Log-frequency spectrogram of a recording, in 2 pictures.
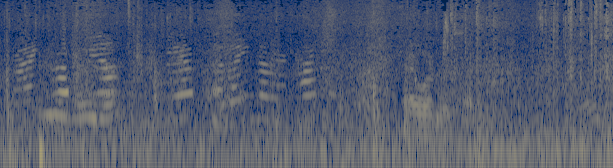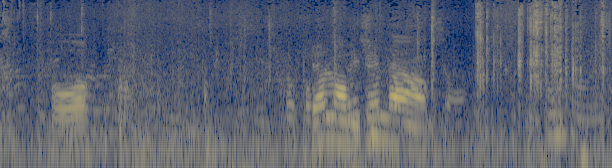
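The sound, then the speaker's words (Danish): A small boat's steady low rumble and gusty wind noise out on the icy Arctic sea, with voices talking over the continuous drone; the people aboard, with two whalers, are collecting algae and water fleas for a monitoring project. “Vi er i en lille båd ude på ishavet for at samle alger og vandlopper til monitoreringsprojektet”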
